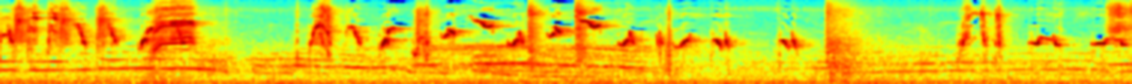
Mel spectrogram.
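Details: Greater green leafbird in lively song, delivering clusters of quick chirps, rising and falling whistled slurs and rasping notes separated by brief pauses, with a soft continuous hum beneath.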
